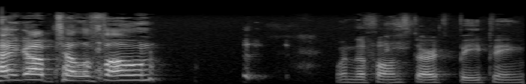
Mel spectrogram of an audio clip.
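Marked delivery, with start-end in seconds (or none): 0.0-1.1 very high, barking, shouted yell. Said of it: "He just yells at him".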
